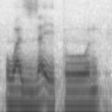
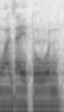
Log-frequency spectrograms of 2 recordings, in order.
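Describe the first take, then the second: First: The middle consonant is held for longer. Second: The middle consonant is said short, without holding. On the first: The speaker calls it right. "agak ditahan" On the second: The speaker calls it wrong. "nggak langsung wazaitun"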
